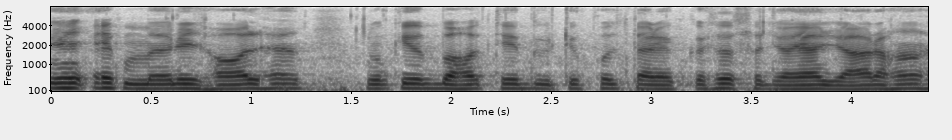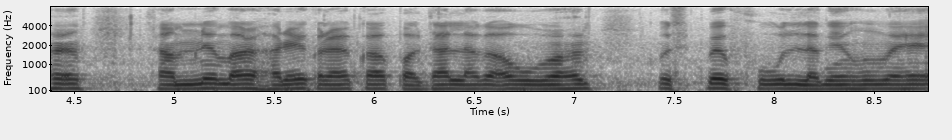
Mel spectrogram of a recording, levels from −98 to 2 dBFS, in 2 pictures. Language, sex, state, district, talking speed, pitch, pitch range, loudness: Hindi, male, Haryana, Rohtak, 205 wpm, 150 Hz, 145-155 Hz, -17 LUFS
